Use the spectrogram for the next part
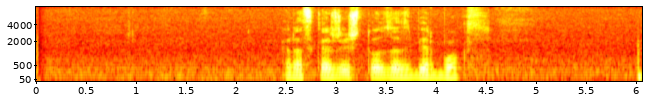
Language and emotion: Russian, neutral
